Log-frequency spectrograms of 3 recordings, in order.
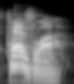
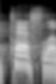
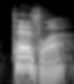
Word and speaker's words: Tesla: or Tesla Elon Musk says Tesla he puts the z sound in there I used to say Tesla but when I heard him say Tesla I started calling it there because obviously he knows how to say it I mean he owns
